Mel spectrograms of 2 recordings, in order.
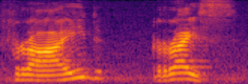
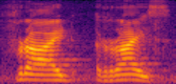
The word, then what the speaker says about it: fried rice: Now ออกเสียงต้องใช้ fried rice. No fried rice ฟอฟันลอลิงไม่ใช่ ต้องใช้ฟอฟันรอเรือ fried rice.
